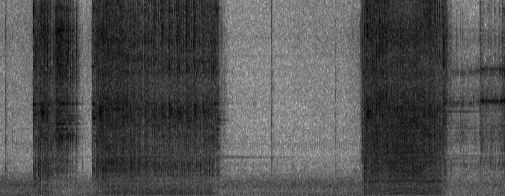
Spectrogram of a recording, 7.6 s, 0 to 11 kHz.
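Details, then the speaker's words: Poulan Pro 222 38cc chainsaw that won't start, fuel return line previously found missing: rapid rattling pull-start cranking with brief sputters, never catching; suspected carburetor fuel delivery issue, later traced to misrouted fuel lines. "he's wanting to run I'm not sure what we got going on I believe we still have a carburetor field delivery [Music] issue"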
